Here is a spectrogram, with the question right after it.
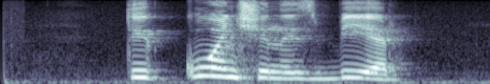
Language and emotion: Russian, angry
